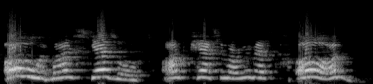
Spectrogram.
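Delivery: high sarcastic wrestler impression; sarcastic Punk mockery. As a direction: sneer it in a squeaky mock voice. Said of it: "And he's like".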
